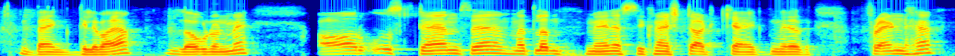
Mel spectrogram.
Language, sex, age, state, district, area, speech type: Urdu, male, 30-45, Bihar, Darbhanga, rural, spontaneous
